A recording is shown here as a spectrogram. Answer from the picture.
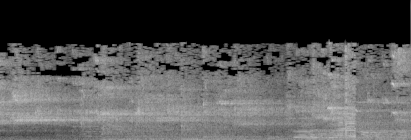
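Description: Live basketball game sound in a reverberant sports hall: a basketball bouncing on the court amid players' movement. A player's shout comes near the end.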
